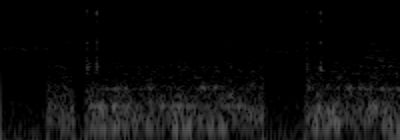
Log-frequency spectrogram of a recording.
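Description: Near silence with faint clicks: a pair about a second in and another pair a little after three seconds.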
